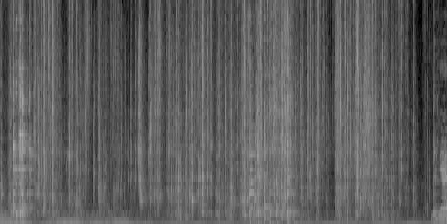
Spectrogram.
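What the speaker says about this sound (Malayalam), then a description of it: "മിക്സിയുടെ ജാറിലേക്ക് നമുക്ക് ഈ ഓറിയോ ബിസ്ക്കറ്റ് എല്ലാം ഇട്ട് കൊടുക്കാം" Oreo biscuits tipped into a mixer jar, giving rustling wrapper crinkles and light clinks and crunches against the jar, fairly quiet and close.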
